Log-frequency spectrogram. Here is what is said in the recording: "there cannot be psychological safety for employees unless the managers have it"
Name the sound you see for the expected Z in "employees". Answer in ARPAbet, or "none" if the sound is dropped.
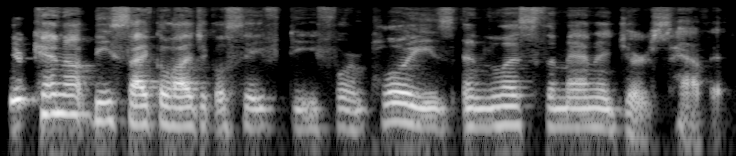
Z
